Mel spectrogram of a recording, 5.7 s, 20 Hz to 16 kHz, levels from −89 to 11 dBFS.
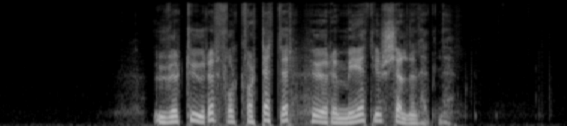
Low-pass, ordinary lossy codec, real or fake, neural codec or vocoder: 14.4 kHz; AAC, 64 kbps; fake; vocoder, 44.1 kHz, 128 mel bands, Pupu-Vocoder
